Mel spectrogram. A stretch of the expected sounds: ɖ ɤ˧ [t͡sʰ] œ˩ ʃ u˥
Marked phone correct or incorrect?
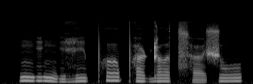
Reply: correct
